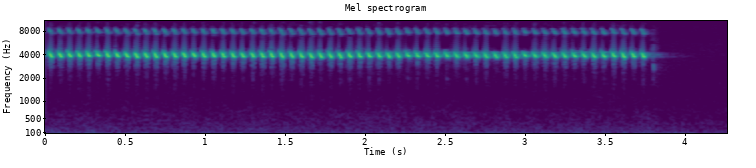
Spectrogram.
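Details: Red canary singing in a garden with purple azaleas: one fast, even, high trill of about fifty identical notes, steadily repeated for nearly four seconds before stopping abruptly.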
